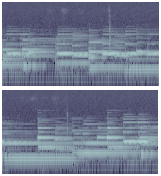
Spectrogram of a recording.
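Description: Background piano music: a slow melody of held notes over chords.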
